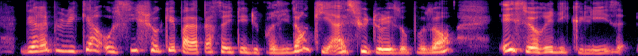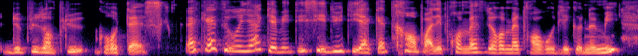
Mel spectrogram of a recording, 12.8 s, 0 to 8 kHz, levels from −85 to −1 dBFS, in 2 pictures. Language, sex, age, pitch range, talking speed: French, female, 60-79, 205-305 Hz, 195 wpm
